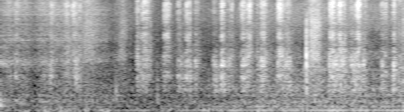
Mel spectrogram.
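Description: Sharpie felt-tip marker writing a phrase on a board: faint, quick scratchy strokes, a little louder from about halfway through.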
